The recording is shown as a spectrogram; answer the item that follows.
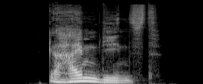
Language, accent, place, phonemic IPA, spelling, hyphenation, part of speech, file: German, Germany, Berlin, /ɡəˈhaɪ̯mˌdiːnst/, Geheimdienst, Ge‧heim‧dienst, noun, De-Geheimdienst.ogg
- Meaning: intelligence agency, secret agency, intelligence service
